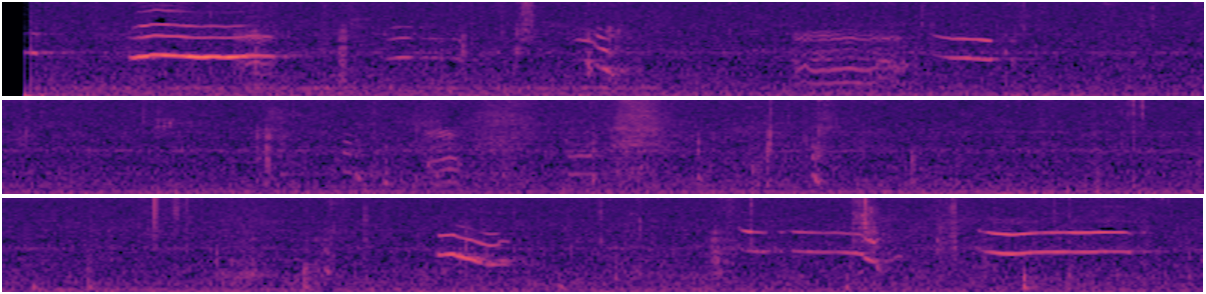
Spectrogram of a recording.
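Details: Newborn Yorkshire Terrier puppies, a litter of five indoors, giving faint, thin, whistled squeaks that bend downward, scattered in short clusters across a quiet background hiss.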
